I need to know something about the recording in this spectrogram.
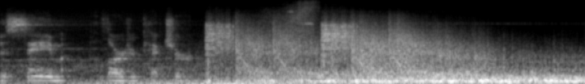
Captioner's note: thunder crashing; gentle mysterious music; thunder rumbling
